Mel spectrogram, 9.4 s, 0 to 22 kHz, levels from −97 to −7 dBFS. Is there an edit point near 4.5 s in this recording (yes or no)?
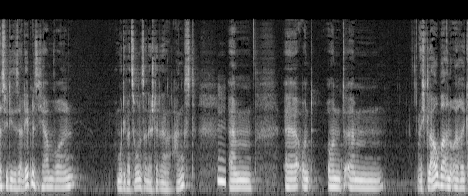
yes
